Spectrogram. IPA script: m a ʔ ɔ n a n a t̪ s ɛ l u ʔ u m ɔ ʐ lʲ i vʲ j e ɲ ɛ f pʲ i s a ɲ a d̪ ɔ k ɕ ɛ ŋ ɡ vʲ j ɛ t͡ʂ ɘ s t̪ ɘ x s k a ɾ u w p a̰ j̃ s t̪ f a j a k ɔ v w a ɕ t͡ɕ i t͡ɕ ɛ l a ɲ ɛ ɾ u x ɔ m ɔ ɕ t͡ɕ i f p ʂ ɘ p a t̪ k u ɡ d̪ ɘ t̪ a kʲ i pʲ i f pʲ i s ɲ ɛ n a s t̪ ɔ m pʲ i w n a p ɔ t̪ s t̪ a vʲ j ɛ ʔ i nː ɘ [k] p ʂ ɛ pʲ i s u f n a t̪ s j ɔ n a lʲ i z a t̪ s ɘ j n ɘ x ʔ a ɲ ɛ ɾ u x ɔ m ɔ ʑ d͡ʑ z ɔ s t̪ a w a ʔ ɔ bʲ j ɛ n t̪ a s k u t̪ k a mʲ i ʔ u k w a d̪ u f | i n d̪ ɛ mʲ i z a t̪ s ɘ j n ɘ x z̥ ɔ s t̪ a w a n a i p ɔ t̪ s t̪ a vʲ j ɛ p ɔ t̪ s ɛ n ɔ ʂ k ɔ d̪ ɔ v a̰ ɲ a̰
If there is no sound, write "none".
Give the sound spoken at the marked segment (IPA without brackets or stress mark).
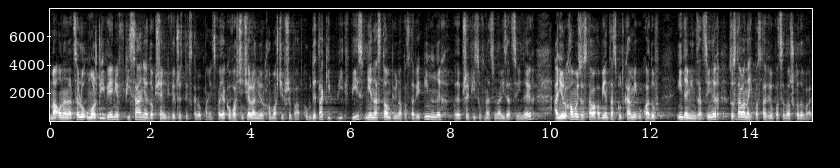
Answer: x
